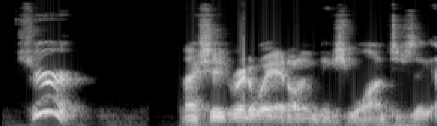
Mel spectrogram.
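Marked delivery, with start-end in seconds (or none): 0.1-0.6 put-on little girl voice. Dad voices young daughter.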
